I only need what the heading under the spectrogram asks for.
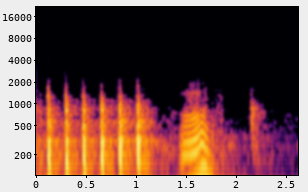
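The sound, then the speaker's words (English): Six quick, evenly spaced knocks rap on a door in a steady burst as a homicide detective calls, followed by a short questioning voice and another brief vocal sound. “Huh? Who is it? Open up,”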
